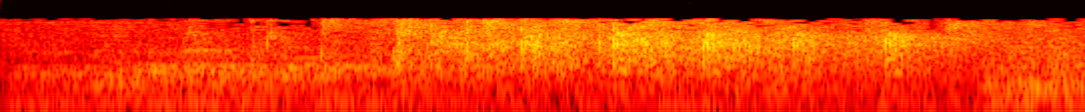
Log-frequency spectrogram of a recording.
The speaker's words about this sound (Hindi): आप लोग समझते अच्छा है इसलिए ताली बजाया।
